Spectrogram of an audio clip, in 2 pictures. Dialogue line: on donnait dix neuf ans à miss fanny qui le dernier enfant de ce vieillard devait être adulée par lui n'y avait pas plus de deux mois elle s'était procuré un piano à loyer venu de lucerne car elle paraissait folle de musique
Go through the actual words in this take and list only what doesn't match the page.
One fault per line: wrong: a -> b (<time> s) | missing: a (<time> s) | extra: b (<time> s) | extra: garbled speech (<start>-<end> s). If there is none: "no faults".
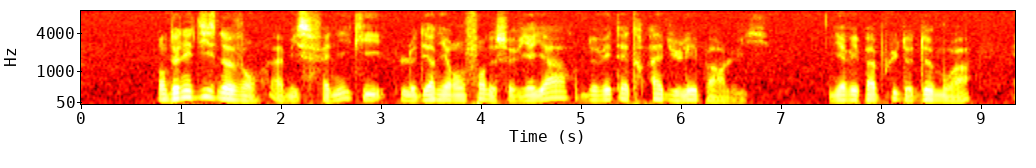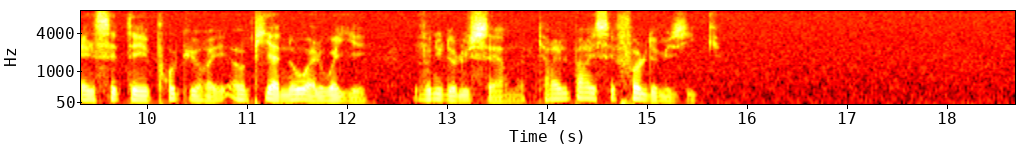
no faults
